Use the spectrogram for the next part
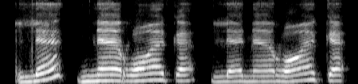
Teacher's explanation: را جو ہے ہیوی بھی پڑھا جائے گا اور الف کے برابر کھینچے گا بھی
